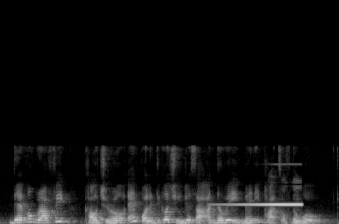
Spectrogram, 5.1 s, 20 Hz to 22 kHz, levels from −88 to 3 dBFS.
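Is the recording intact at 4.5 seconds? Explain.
No. At 4.5 seconds a steady 2 kHz tone is sounding over the speech, somewhat louder than it. This is loudspeaker feedback squeal, running from 3.11 to 4.56 s; it swells over about a second before settling into a squeal. The microphone is hearing the loudspeaker it drives, and at 2 kHz the gain around that loop exceeds one, so the tone keeps feeding itself until the amplifier limits it or the loop is broken.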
